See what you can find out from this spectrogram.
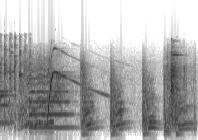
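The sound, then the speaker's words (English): Rosie the robot shoots a basketball hook shot with synthetic sound effects. Buzzy electronic chatter gives way to a quick rising sweep, and then four short, bright clanging bursts follow with gaps between them. “Oh, boy, can Rosie play basketball? Come on, Rosie, show me your hook shot. Okay, here it goes.”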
